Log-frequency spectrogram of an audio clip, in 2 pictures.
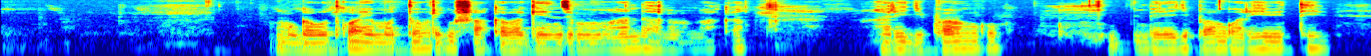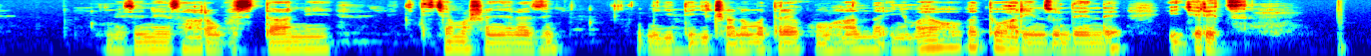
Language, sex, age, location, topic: Kinyarwanda, male, 18-24, Kigali, government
